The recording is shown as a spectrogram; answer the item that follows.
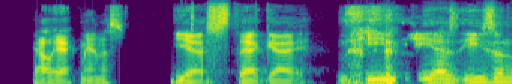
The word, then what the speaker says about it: Kaliakmanis: Pronunciation. Kaliakmanis.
